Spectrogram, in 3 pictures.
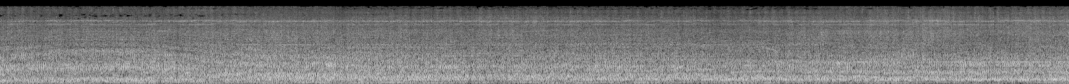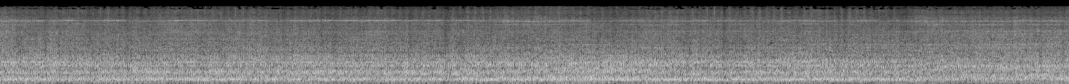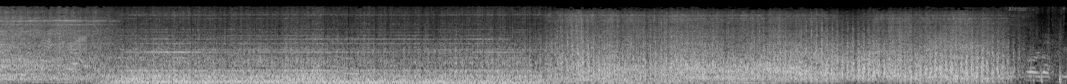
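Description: Helicopter running close by: turbine whine over heavy rotor noise, steady and loud. About three-quarters of the way through the sound changes abruptly to a deeper, heavier rotor rumble with less whine, then brightens again near the end.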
